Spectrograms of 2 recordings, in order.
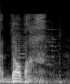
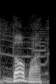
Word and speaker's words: Daubach: Mira cómo está, se escribe Brian Daubach pero se suena do, doba. Tú lo tiras doba más o menos.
